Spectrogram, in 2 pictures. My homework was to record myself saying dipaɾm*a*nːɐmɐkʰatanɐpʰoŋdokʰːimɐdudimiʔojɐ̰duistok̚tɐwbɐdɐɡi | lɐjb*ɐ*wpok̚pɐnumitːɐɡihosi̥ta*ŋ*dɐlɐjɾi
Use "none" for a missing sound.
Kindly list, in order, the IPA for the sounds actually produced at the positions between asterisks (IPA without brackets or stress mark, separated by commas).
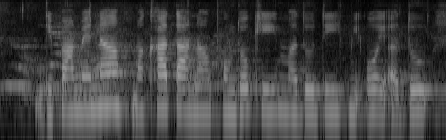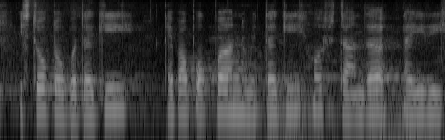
e, a, n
